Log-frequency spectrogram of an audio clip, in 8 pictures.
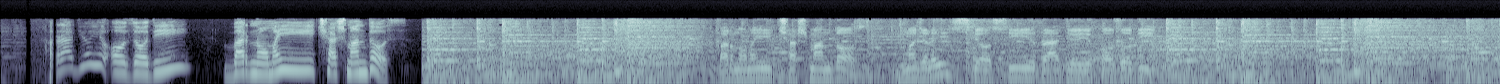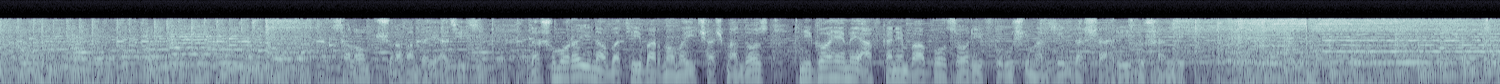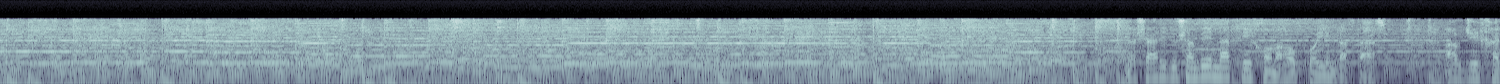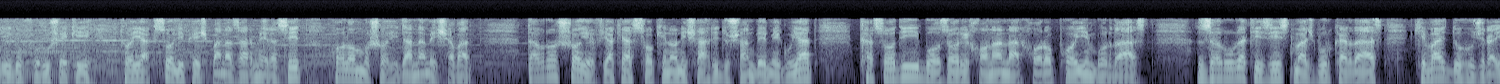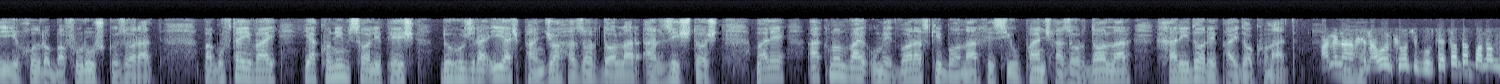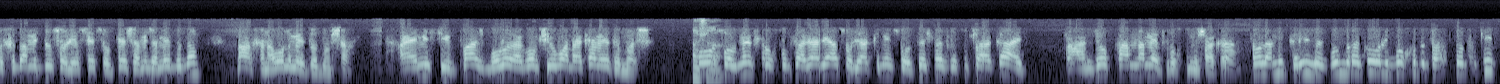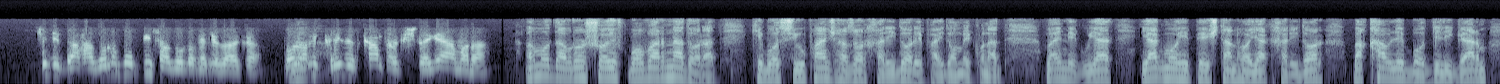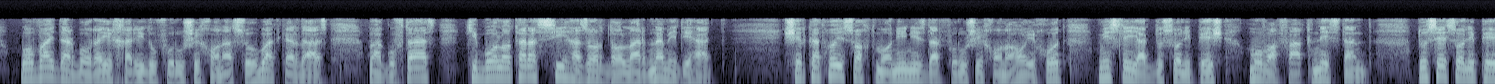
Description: Баррасӣ ва таҳлили муҳимтарин рӯйдодҳои сиёсии рӯз дар маҷаллаи "Чашмандоз". Гуфтугӯ бо коршиносон, масъулини давлатӣ, намояндагони созмонҳои байналмилалӣ.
